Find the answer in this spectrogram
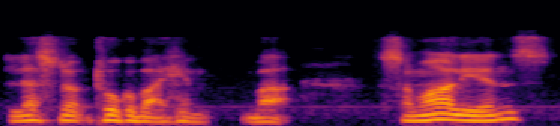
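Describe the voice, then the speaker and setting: A man's voice: mid-range voice, moderate pace, breathy edge. A man reviewing a sales call with a student in a casual coaching tone, often repeating words and calling him akhi. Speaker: sales mentor. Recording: slightly dull lo-fi sound.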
